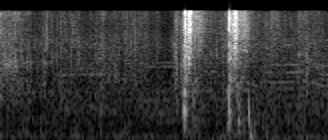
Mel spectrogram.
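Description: Pneumatic roofing nailer firing two sharp shots about a third of a second apart, a little past a second in, nailing down ridge cap shingles.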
